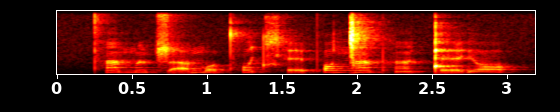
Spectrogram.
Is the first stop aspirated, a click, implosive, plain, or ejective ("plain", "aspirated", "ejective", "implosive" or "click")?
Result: aspirated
